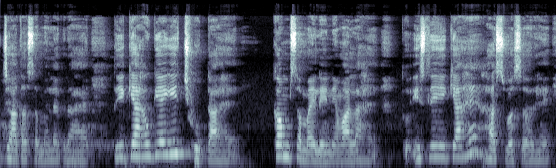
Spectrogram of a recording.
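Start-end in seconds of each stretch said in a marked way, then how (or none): none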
